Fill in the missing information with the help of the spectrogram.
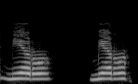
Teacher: इसमें नून को उसके अगले हर्फ में मुकम्मल तौर पर मिलाकर पढ़ेंगे और इसमें कोई गुन्ना नहीं होगा। यानी मुकम्मल तौर यानी इसका नून का मखरज और नून का गुन्ना दोनों मर्ज हो गया है और इसमें कोई गुन्ना भी नहीं होता। · हम नून का मखरज और नून का गुन्ना दोनों रॉ में मर्ज कर दिए और नून का कोई असर बाकी नहीं है यहाँ पर। तो इसीलिए हम इसको कैसे पढ़े, मिर मिर, एज इफ नून एग्जिस्ट ही नहीं करता है यहाँ पर। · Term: इदगाम बगैर गुन्ना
